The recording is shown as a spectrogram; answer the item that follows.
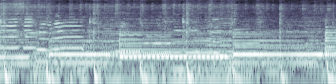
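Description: Improvised saxophone and keyboard duo: held, wavering saxophone notes with sliding bends over sustained keyboard chords and a steady low beat.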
